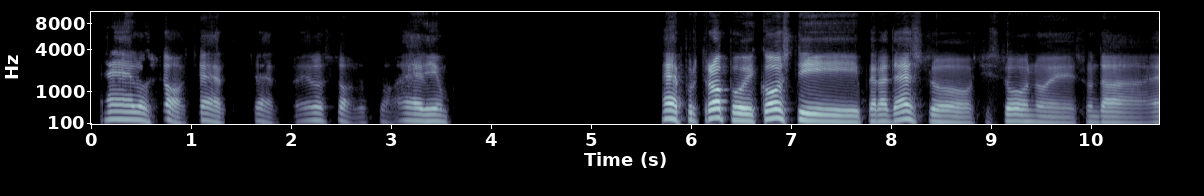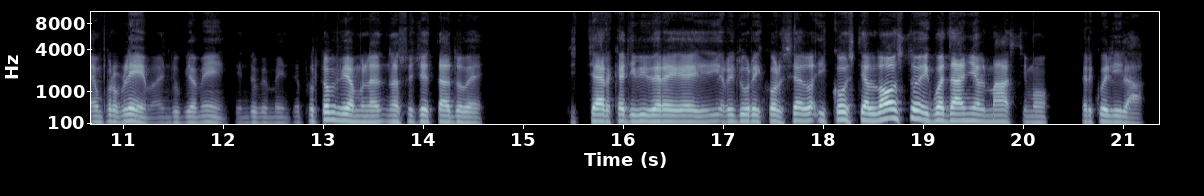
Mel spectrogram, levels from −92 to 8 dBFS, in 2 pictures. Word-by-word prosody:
Eh 180 0 -3
lo 165 -3 -3
so 160 - -6
certo 150 -9 -8 0.2
certo, 130 -6 -19
eh 150 +2 -21
lo 160 -1 -9
so 145 -8 -13
lo 115 0 -29
so. 125 -4 -29
Eh 155 -1 -5
lì 145 0 -3
un 135 -3 -10
p - - -41 2.1
Eh 195 -2 +5
purtroppo 175 -1 +4
i 145 -2 +1
costi 150 - +2
per 145 0 -5
adesso 140 -6 -3
ci 115 - -33
sono 135 +1 -6
e 115 -1 -13
son 125 -1 -18
da 115 -2 -8
è 120 +1 -9
un 125 - -6
problema 130 -4 -1
indubbiamente 115 -2 -10
indubbiamente. 115 0 -17
Purtroppo 170 +7 -1
viviamo 150 -4 +2
in - - -5
una 130 0 0
una 135 0 -4
società 135 0 -2
dove 120 -4 -4 0.8
si - - -25
cerca 145 -1 +3
di 140 -1 -2
vivere, 135 -1 +2
di 135 +3 -6
ridurre 145 +1 -1
i - - -6
cos 140 -5 -2
ehm, 155 0 +3
i 155 -1 -8
costi 175 -2 0
all'osso 200 +6 +6
e 180 - +4
i - - +4
guadagni 155 0 +4
al 145 -2 -1
massimo 130 -2 -5 0.3
per 135 0 -7
quelli 135 -3 -1
là. 105 -4 -6
135 Hz, 160 wpm, -22 LUFS, 120-155 Hz, 2.1 s, all'osso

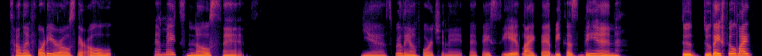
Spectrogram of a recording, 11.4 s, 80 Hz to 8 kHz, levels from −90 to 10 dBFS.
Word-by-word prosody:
telling 205 -1 0
forty-year-olds 195 -3 +1
they're - - -6
old. 205 -2 0 0.6
That 255 +2 -4
makes 260 -1 -4
no 190 -1 +2
sense. 180 -1 -4 1.7
Yeah, 175 -1 -5
it's 175 - -15
really 210 -2 -1
unfortunate 160 -1 -6
that 160 0 -11
they 80 - -6
see 80 +1 -3
it 100 +2 -2
like 165 0 0
that, 165 +1 -1
because 170 0 -1
then, 190 +1 0 0.9
do 180 -1 +8 0.2
do 195 0 +5
they 205 +1 +9
feel 240 +2 +4
like 235 -1 +4
185 Hz, 130 wpm, -22 LUFS, 170-210 Hz, 1.7 s, they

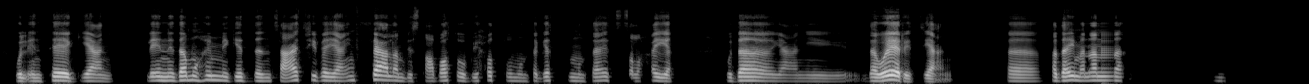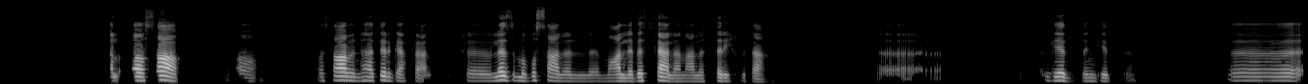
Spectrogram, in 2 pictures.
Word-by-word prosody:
والإنتاج 160 +2 +3
يعني 150 -4 0 0.3
لأن 180 0 +1
ده 195 0 +6
مهم 195 0 -1
جدًا، 170 -2 -3
ساعات 195 +5 +1
في 200 - -5
بياعين 175 0 -1
فعلًا 195 -4 +3
بيستعبطوا، 160 +3 -5
وبيحطوا 170 +3 -9
منتجات 165 +3 -8
منتهية 170 +2 -6
الصلاحية، 155 -1 -4 0.5
وده 175 -1 +3
يعني 145 -2 -11 0.2
ده 165 -1 +2
وارد 190 - +10
يعني، - - -3 0.5
ف - - -10 0.4
فدايمًا 180 +1 +4
أنا 185 -1 0 0.9
إمم. 160 -1 -23 2.0
ال - - -8 0.2
آه 180 - +5
صعب، 180 -1 +5 0.6
آه، - - -14 0.6
فصعب 190 +2 +2
إنها 175 +1 -6
ترجَع 175 -4 -4
فعلًا، 435 - -12 0.3
فلازم 170 +2 -4
أبُصّ 190 +3 -9
على 160 -3 -4
المعلّبات 150 +3 -7
فعلًا 145 -6 0
على 140 0 -10
التاريخ 150 +1 -8
بتاعها. - - -11 1.1
آآ، - - -19 1.6
جدًا، 160 -4 -5
جدًا، 150 0 -14 1.0
آآ 180 -1 -9
170 Hz, 100 wpm, -24 LUFS, 155-180 Hz, 2.0 s, وارد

